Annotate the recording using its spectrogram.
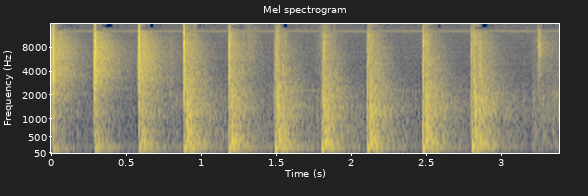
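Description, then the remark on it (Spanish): Someone locked inside a basement bangs on the door with a steady run of about eleven loud, heavy knocks, each striking sharply and trailing off in a short resonant ring, with no voices. “no perdió la esperanza de poder salir y se puso a golpear la puerta.”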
